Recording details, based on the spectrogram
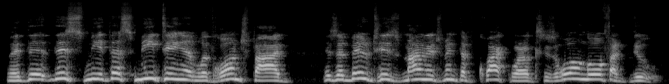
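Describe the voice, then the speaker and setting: A grumpy old male duck tycoon from a cartoon comic, acted out live by an amateur reader. He is businesslike and exasperated, and his pitch swings widely as he talks. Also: lively intonation, measured pace. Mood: brusque, scheming. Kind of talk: live comic dub reading.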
